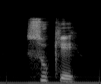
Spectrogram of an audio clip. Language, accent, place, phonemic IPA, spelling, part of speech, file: French, France, Lyon, /su.ke/, souquer, verb, LL-Q150 (fra)-souquer.wav
- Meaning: to heave (pull hard on a rope, oars, etc.)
